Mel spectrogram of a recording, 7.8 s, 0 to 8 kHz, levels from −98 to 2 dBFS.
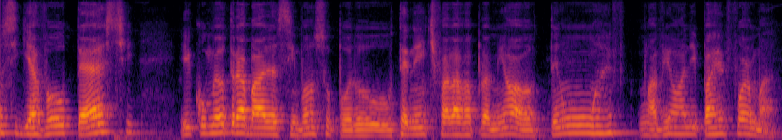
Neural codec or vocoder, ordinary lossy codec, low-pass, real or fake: none; none; none; real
